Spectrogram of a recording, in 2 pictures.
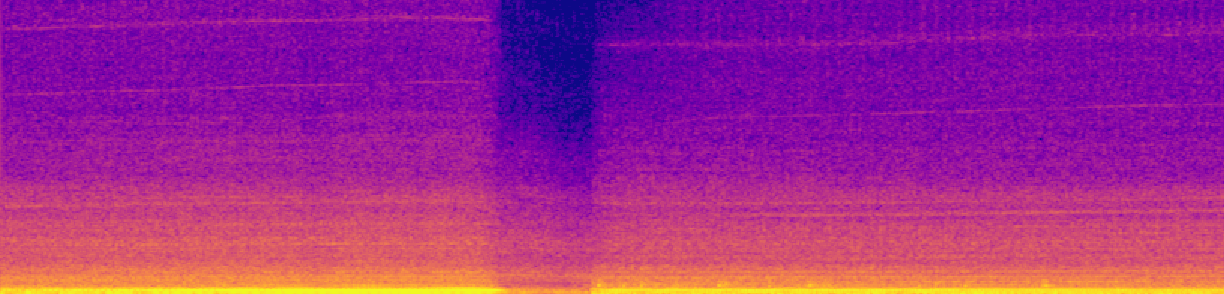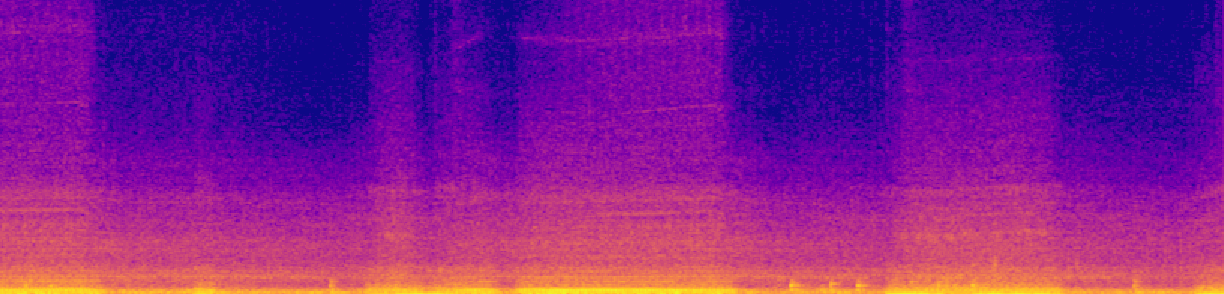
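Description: A truck engine rumbles, rising and falling as the driver works the throttle.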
